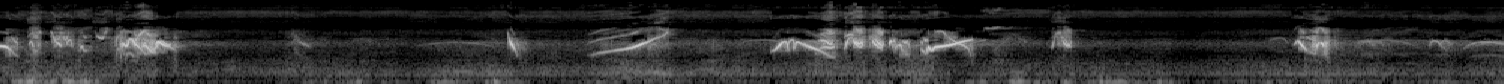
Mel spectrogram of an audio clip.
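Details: {'caption': 'Red-crested cardinal singing scattered phrases of sharp chirps and upslurred whistles, with a louder twittering burst in the middle and brief pauses between.'}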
